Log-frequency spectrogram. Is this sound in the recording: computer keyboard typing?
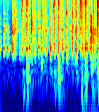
yes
